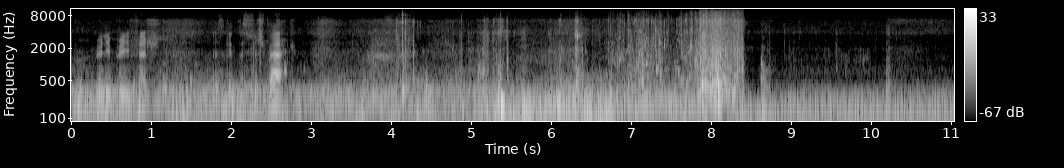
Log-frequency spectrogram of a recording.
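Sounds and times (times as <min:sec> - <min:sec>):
wind rumble on microphone: 0:00.0 - 0:11.0
water sloshing around kayak: 0:00.9 - 0:09.0.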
